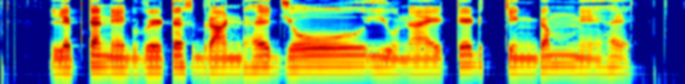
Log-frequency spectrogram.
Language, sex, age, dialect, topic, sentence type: Hindi, male, 36-40, Awadhi Bundeli, agriculture, statement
